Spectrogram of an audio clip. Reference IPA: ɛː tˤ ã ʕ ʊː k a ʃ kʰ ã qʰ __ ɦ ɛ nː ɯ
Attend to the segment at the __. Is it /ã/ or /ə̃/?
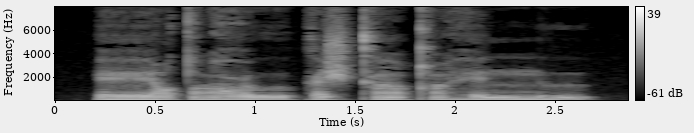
ə̃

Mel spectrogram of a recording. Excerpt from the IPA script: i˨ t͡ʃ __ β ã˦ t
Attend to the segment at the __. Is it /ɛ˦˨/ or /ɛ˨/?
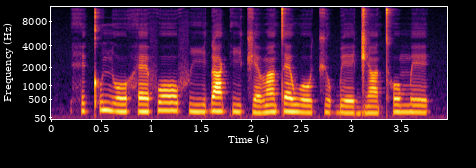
ɛ˨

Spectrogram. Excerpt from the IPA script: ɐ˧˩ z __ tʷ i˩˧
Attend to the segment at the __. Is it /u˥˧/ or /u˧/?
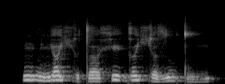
u˥˧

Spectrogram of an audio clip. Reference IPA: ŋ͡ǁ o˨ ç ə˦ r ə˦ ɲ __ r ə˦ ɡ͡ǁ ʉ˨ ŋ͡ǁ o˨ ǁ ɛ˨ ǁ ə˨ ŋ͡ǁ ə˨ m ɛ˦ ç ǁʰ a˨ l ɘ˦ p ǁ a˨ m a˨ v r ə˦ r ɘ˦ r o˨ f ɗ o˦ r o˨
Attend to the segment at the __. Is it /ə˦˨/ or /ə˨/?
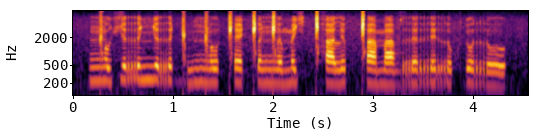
ə˦˨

